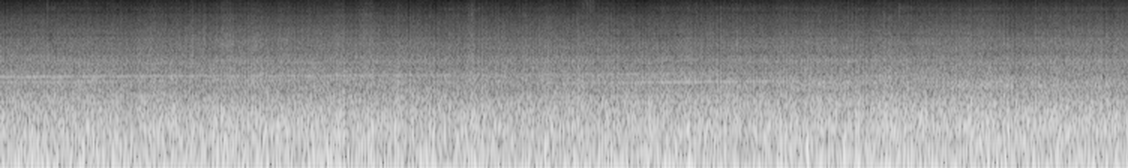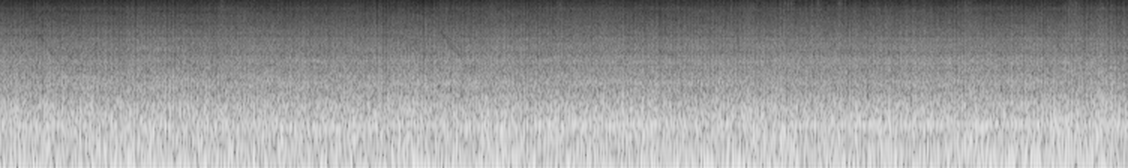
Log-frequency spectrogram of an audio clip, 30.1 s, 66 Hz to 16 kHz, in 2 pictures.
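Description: KTM Duke 250's single-cylinder engine running at a steady highway cruise, under heavy wind rush on the microphone. The engine's faint tone holds nearly level, shifting only slightly in pitch.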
